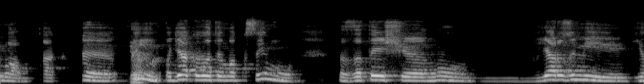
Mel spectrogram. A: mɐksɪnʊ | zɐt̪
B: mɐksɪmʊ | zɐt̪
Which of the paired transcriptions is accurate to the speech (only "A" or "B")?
B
